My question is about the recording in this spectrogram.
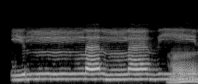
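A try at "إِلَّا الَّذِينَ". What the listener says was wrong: Setengah mengalir. Illal kepanjangan. Illalladzina.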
